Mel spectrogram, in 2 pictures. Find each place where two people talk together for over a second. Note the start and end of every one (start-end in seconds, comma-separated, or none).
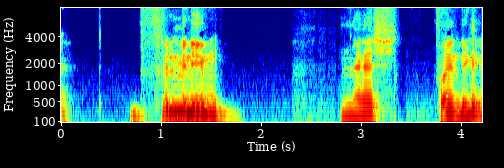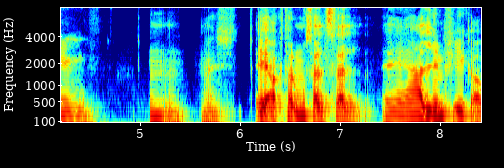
none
